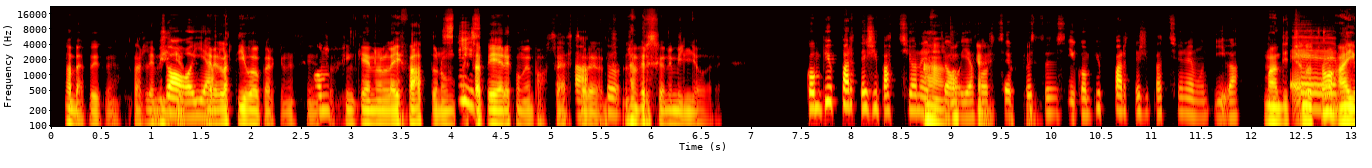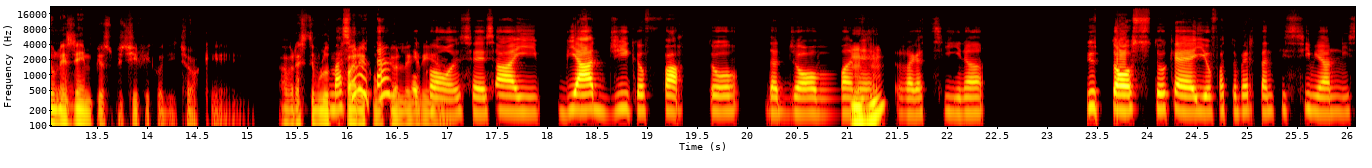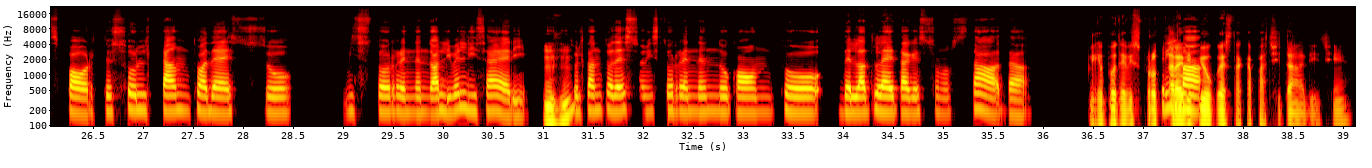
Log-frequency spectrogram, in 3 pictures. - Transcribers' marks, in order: laughing while speaking: "medio"; laughing while speaking: "versione"; tapping
- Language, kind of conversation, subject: Italian, podcast, Che consiglio daresti al tuo io più giovane?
